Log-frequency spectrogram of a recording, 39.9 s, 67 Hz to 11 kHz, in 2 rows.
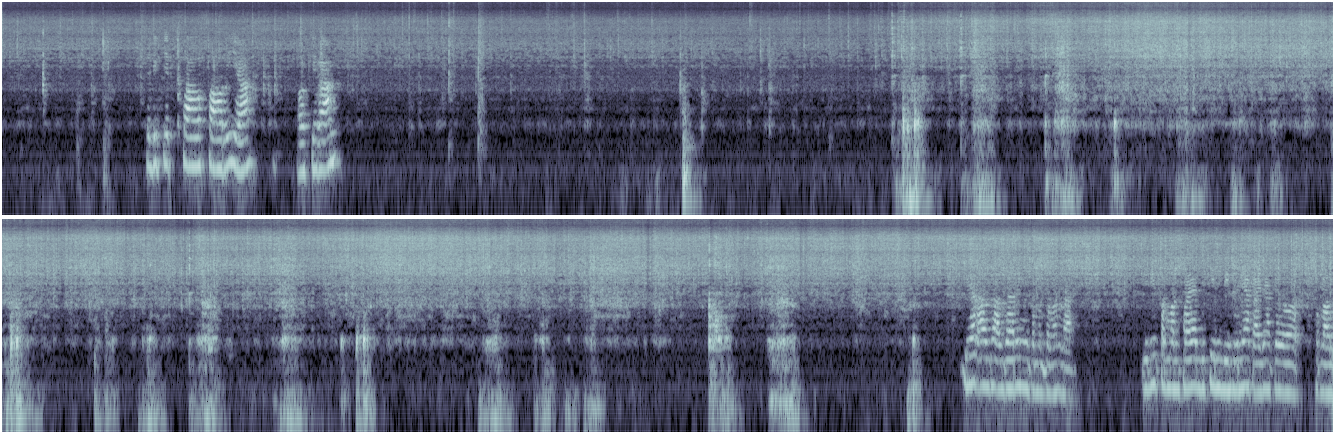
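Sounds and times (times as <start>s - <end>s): noodles sizzling in a wok: 0.0s - 39.9s
spatula scraping and knocking pan: 13.4s - 15.0s, 15.6s - 19.3s, 19.9s - 20.6s, 21.3s - 23.4s, 24.0s - 25.8s.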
